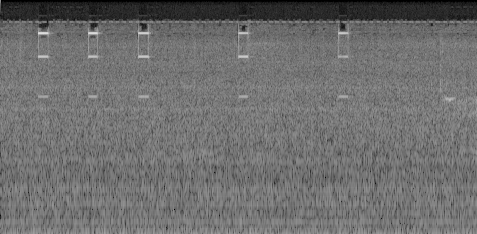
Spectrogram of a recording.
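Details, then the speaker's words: SKMEI digital sports watch, after battery replacement with the speaker reconnected on the back cover: short high-pitched alarm chirps, about five in five seconds, over a steady hiss, so the alarm tone works. "we know we're good with the speaker hooking back up on the back."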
